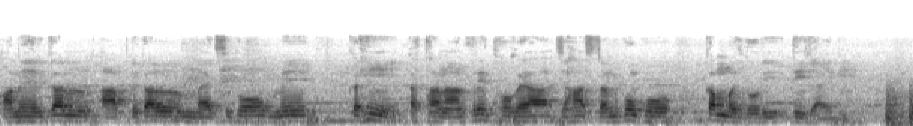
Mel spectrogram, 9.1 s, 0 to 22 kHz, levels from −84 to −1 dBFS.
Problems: constant background noise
